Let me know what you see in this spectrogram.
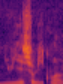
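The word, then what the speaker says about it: Nuillé-sur-Vicoin: question c'est nuit et alors comment ça se prononce nuillé sur vicoin voilà nuillé sur vicoin je vais mettre un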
